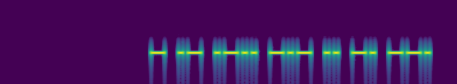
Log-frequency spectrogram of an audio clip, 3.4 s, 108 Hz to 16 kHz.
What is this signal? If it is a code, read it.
Morse code, heard as a keyed tone, about 34 wpm, 700 Hz. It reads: TALKING
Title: ING Suffix - Top 100 Words with Base Words 35wpm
